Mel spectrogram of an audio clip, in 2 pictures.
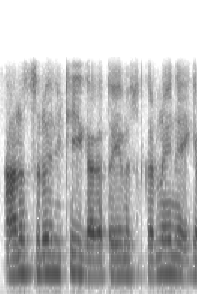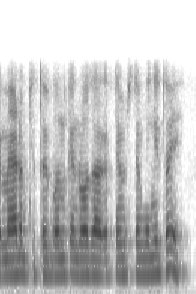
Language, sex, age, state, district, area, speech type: Kashmiri, male, 18-30, Jammu and Kashmir, Kupwara, rural, conversation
